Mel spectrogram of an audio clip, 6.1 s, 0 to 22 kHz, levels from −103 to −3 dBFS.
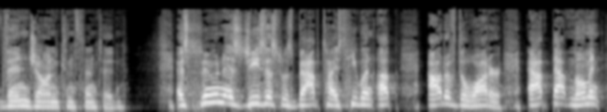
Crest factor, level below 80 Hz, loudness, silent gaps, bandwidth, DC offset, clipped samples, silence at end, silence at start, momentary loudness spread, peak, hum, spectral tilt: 18 dB; -66 dBFS; -19 LUFS; none; 16 kHz; under 0.1%; under 0.1%; 0.1 s; 0 s; 10 LU; 0 dBFS; none; -4.5 dB/octave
